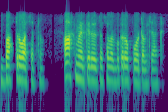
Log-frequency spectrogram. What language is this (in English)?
Kashmiri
